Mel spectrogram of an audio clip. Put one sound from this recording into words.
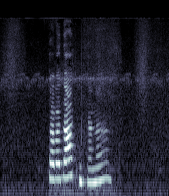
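A girl asks a question softly, close by.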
